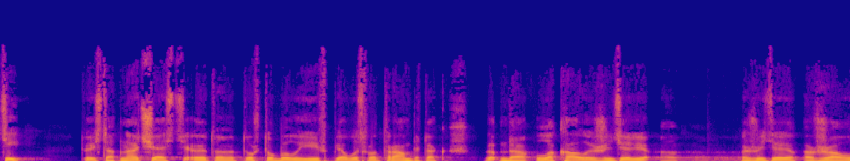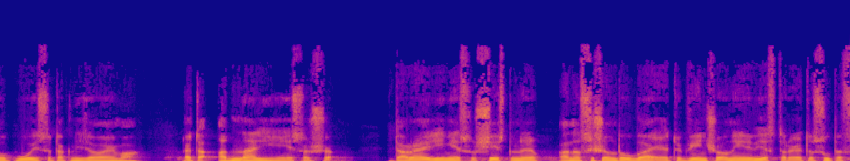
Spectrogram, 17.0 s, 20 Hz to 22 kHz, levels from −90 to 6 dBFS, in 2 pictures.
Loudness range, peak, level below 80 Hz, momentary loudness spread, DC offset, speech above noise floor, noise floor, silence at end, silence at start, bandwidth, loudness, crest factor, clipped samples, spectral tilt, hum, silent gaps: 2 LU; -8 dBFS; -40 dBFS; 8 LU; under 0.1%; 39 dB; -57 dBFS; 0 s; 0 s; 16 kHz; -19 LUFS; 12 dB; under 0.1%; -6.5 dB/octave; none; none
